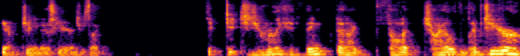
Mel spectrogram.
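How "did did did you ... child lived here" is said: hushed, secretive, quiet half-whisper. Playing a character who leans in with a question: half-whispering in character.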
